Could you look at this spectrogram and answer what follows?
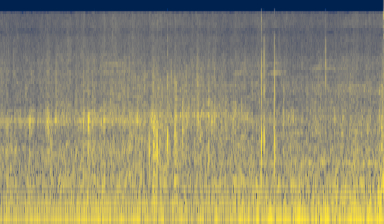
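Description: Car engine running steadily in first gear, heard from inside the cabin, with tyres crunching over a gravel road and small stones ticking now and then.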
